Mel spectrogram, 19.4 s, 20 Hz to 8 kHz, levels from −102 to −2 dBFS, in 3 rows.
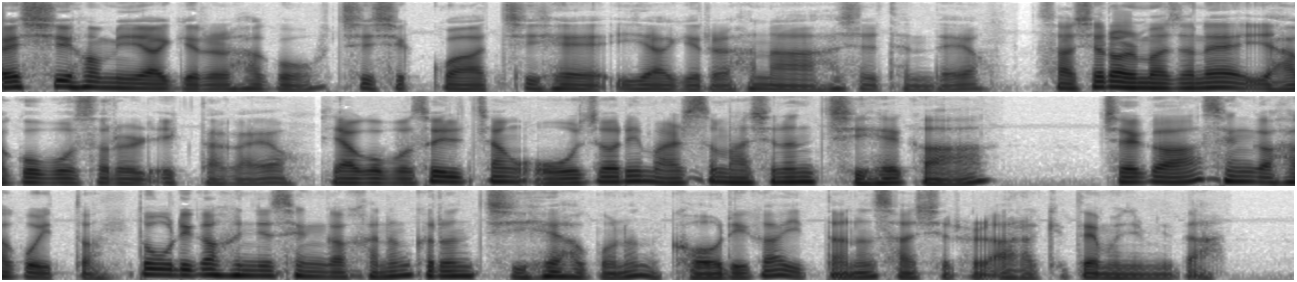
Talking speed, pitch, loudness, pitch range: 300 characters per minute, 100 Hz, -18 LUFS, 90-120 Hz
